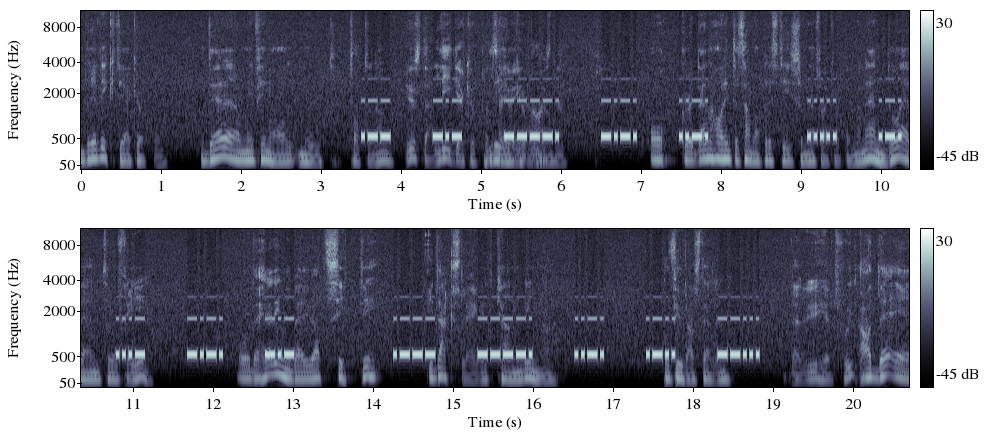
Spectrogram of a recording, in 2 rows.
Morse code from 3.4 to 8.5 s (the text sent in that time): WK9CF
